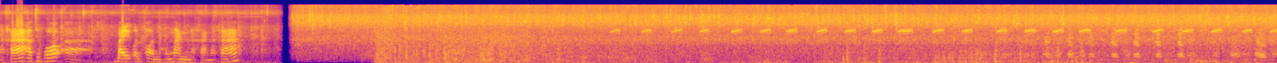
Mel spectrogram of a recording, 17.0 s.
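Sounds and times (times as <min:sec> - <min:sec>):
heavy rain pouring: 0:03.9 - 0:17.0.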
